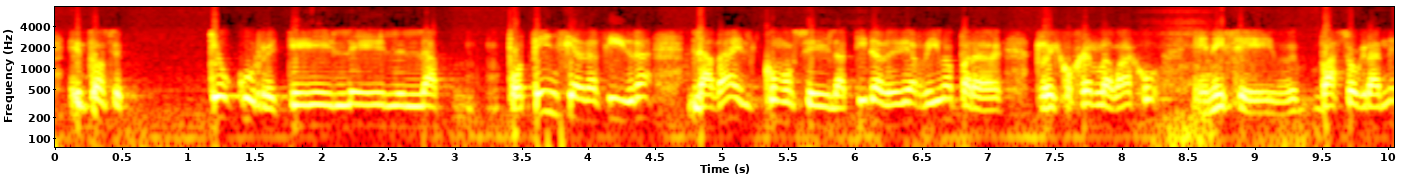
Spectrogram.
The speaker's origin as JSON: {"language": "Spanish", "region": "Córdoba", "country": "Argentina", "tie": "born or raised there", "said": "que yo lo recuerdo tanto en mi pueblo cordobés como en Rosario"}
